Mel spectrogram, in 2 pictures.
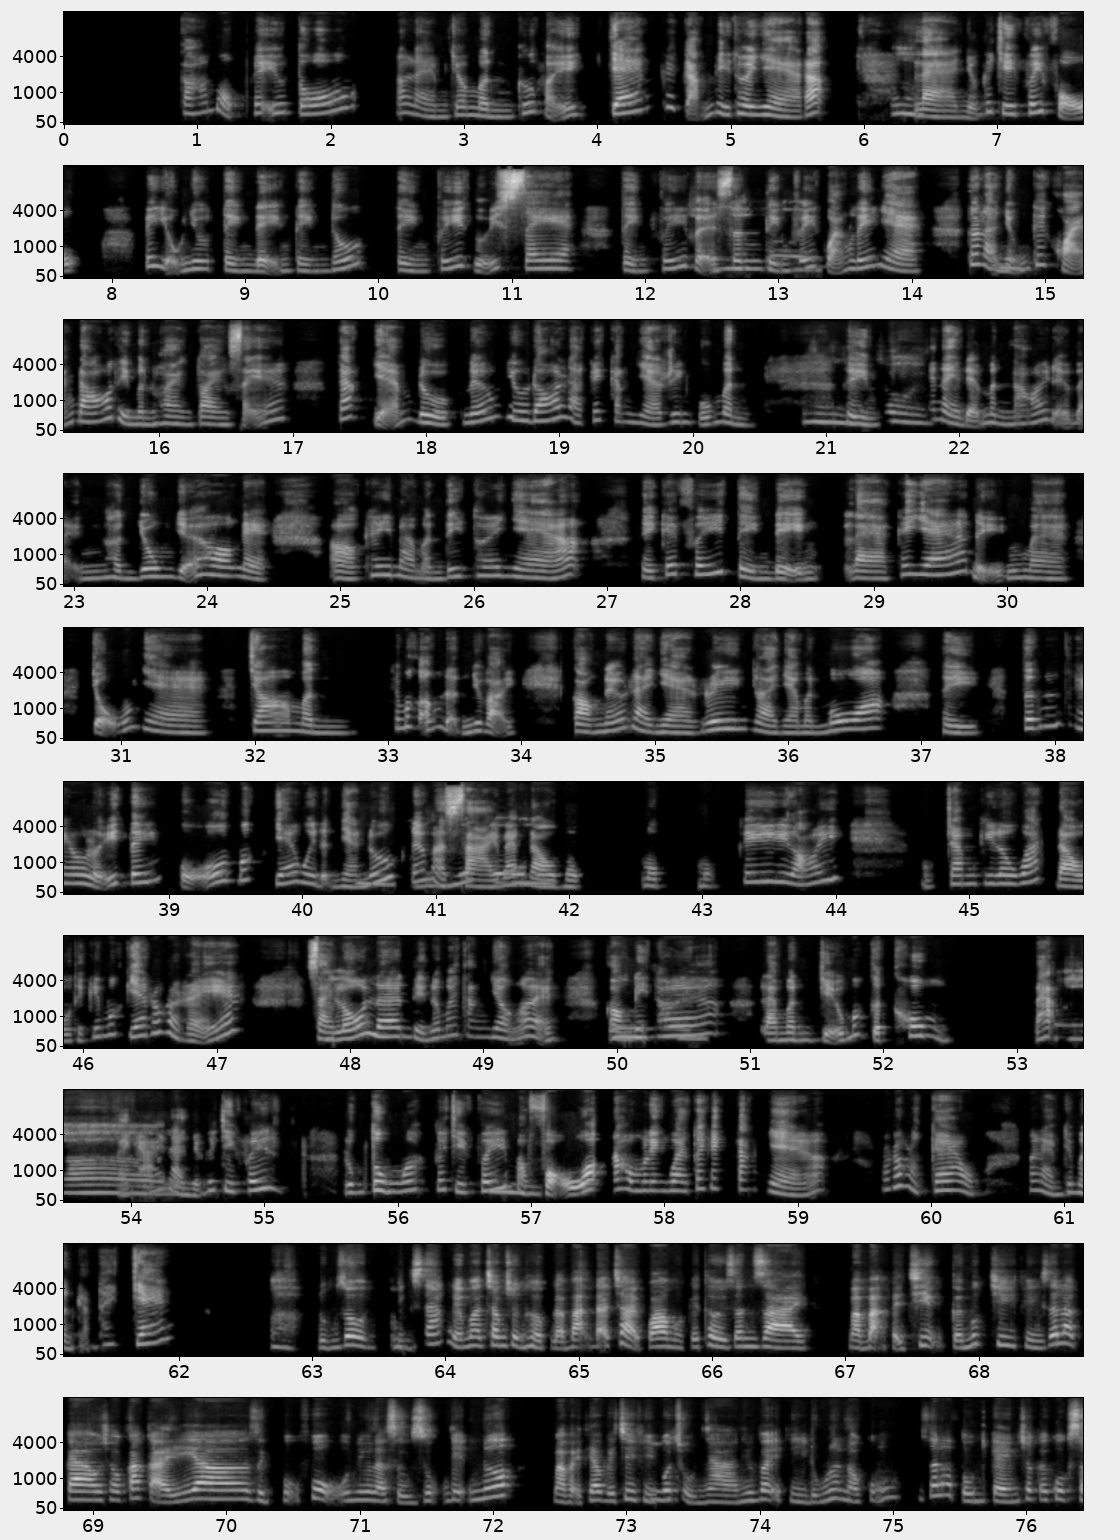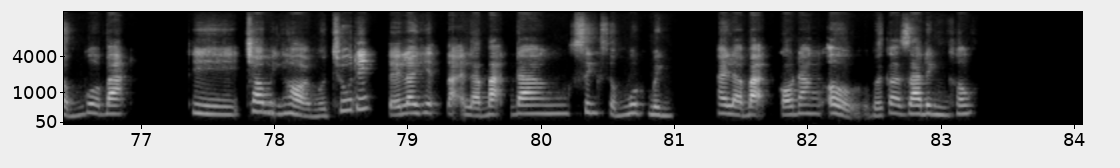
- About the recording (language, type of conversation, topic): Vietnamese, advice, Nên mua nhà hay tiếp tục thuê nhà?
- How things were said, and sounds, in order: tapping; other background noise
